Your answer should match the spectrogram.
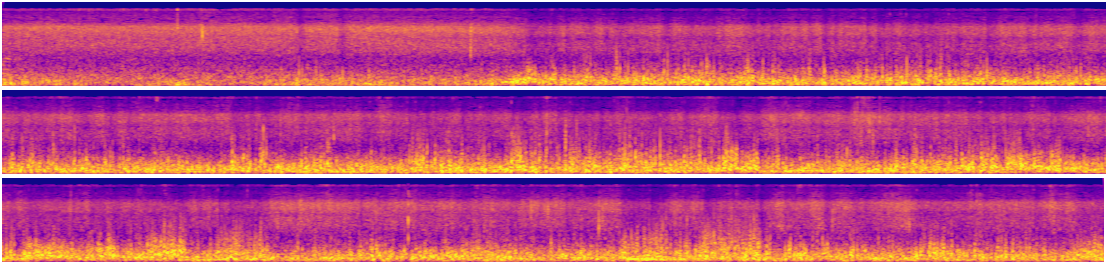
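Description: Wind buffeting the microphone over the steady noise of surf breaking on a sandy beach, growing louder about four seconds in.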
